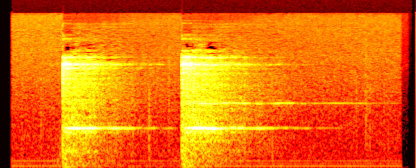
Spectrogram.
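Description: A metallic bell-like ding struck twice, a little over a second apart. Each strike rings with a clear tone and fades away, over a faint low hum.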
